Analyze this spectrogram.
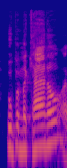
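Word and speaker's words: Upamecano: a couple of them for lebzig angelino and upon meccano i pronounced that one right on first shot are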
